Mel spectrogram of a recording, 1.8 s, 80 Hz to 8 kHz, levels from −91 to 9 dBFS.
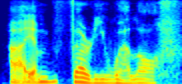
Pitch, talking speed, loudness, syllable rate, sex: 130 Hz, 165 wpm, -18 LUFS, 3.6 syllables/s, male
